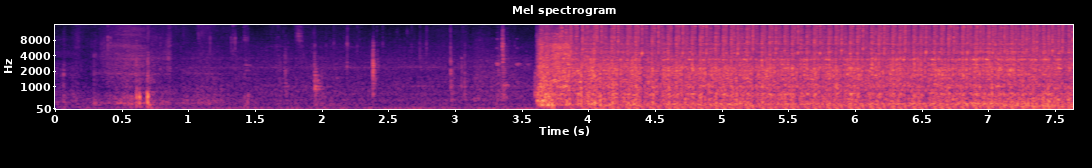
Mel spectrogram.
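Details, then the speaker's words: Snowblower small engine after a surging-idle fix with a new spark plug and oil change: after some clicks it fires and holds a steady, even idle with no hunting or surging; now idling properly. "Alright, so new spark plug and an oil change, and this thing ought to be purring like a kitten."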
